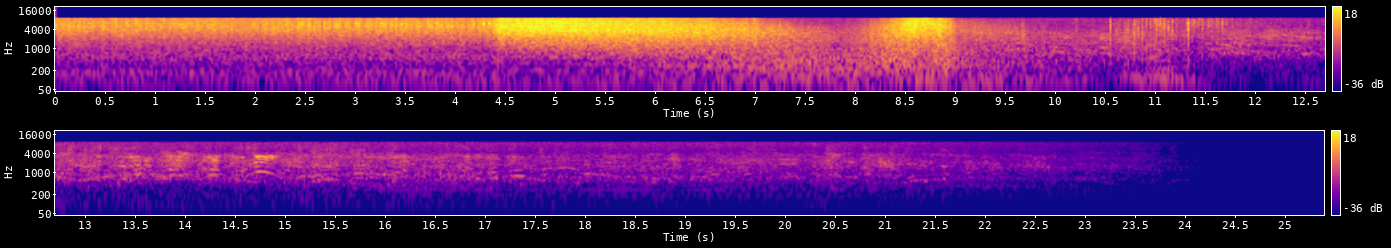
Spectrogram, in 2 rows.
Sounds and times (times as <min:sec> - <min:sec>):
Speech: 0:11.4 - 0:24.3.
